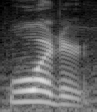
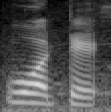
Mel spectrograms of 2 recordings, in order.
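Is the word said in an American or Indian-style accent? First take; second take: American; Indian-style. First: It is said in an American English accent. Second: It is said in an Indian-style English accent. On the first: This is how it is said after the training. The speaker calls it right. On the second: This is how it was said before the training. The speaker calls it wrong.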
